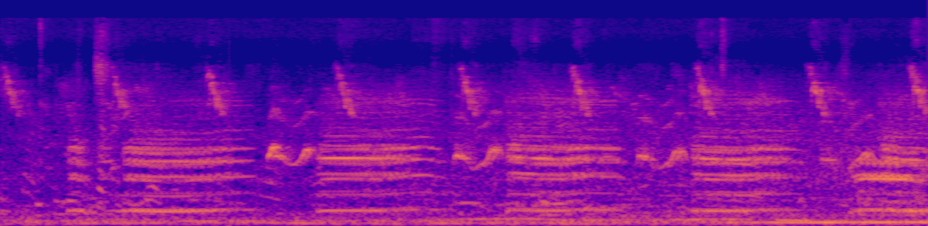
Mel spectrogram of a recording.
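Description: African penguin giving loud, harsh, donkey-like braying honks, each phrase lasting about a second and repeated in a steady series, over a low background rumble.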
